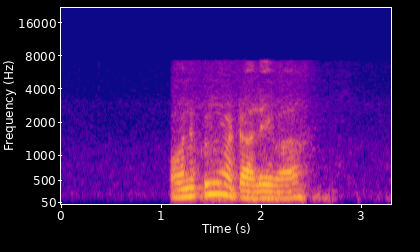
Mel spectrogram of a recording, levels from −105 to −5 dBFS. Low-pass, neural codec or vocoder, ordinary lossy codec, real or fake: 7.2 kHz; none; MP3, 48 kbps; real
